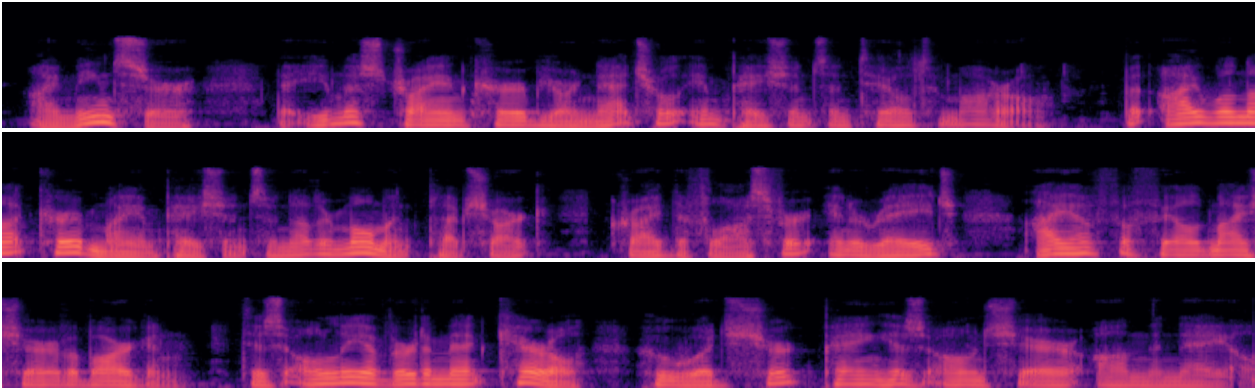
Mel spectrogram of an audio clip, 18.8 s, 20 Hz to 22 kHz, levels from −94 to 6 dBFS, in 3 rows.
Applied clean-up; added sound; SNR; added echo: none; none; none; none.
